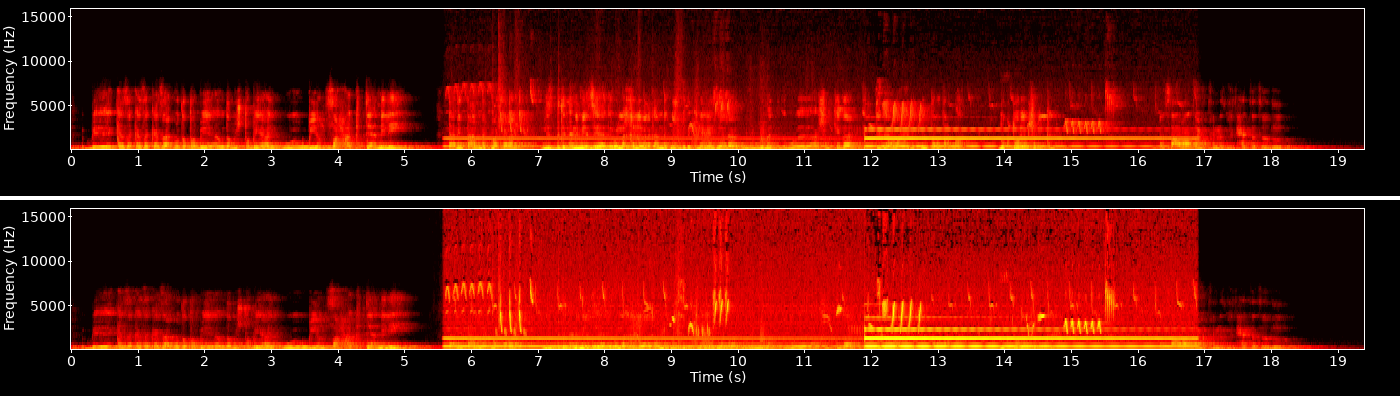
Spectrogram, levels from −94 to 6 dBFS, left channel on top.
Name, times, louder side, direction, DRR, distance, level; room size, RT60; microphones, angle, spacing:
voice 1, 0.2-5.0 5.7-6.8 7.1-11.8 12.1-13.4 13.9-14.8, left 2 dB, 60° left, 5 dB, 1.1 m, -32 dB
sound 1, 5.5-5.6 6.0-12.3, right 1 dB, 25° right, 0.8 m, -42 dB
sound 2, 5.6-16.9, right 11 dB, 70° right, 0.3 m, -27 dB
voice 2, 16.2-18.2, left 1 dB, 30° left, 4 dB, 1.5 m, -38 dB
16.5 x 11.5 x 4.5 m, 1.3 s
head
